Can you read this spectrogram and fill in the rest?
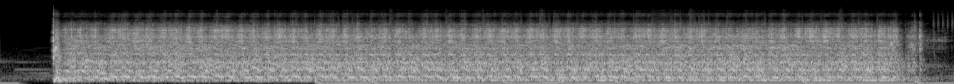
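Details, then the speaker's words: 1965 Ford Galaxie long-sitting project after flushing the nearly empty fuel tank. Power to the coil is verified and it is cranked to prime. Steady fast cranking about four beats a second for nine seconds, never catches: cranks but no start. "Let's see if we get any. Nothing yet."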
